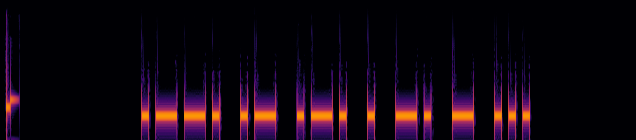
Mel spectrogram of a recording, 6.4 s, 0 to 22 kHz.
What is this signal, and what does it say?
Morse code, heard as a keyed tone, about 17 wpm, 700 Hz. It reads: PARENTS
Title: ES:S Suffix - Top 100 Words with Base Words 17wpm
